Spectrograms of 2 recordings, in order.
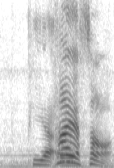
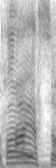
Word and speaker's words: Piasa: Piazza. No, Piasa. Piazza. It's an Indian word. Yeah, PIASAU, I think, but it's pronounced pie, like an apple pie.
